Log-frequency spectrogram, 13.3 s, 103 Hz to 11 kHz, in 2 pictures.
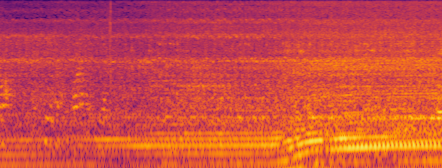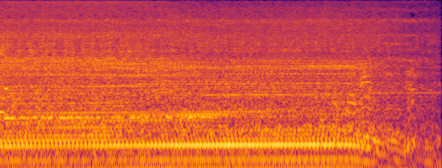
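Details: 1996 Fiat Uno Mille at idle: a steady low droning rumble that stops when the clutch is pressed at 0:24 and returns when the clutch is released at 0:28. Cause unknown.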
